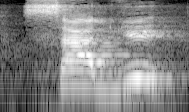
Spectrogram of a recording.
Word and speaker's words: salut: Para quem não sabe ainda pronunciar, salut.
